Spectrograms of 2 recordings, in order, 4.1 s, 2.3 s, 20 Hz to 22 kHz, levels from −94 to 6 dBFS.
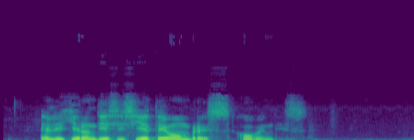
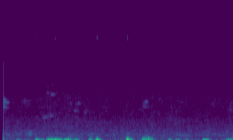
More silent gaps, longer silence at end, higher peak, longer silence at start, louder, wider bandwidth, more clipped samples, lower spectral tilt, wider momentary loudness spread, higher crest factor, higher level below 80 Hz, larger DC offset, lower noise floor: neither; first, 1.4 s vs 0 s; first, -4 dBFS vs -16 dBFS; about the same, 0.4 s vs 0.35 s; first, -20 LUFS vs -40 LUFS; about the same, 7.2 kHz vs 6.6 kHz; neither; second, -8 dB/octave vs -10.5 dB/octave; about the same, 12 LU vs 12 LU; about the same, 18 dB vs 22 dB; second, -56 dBFS vs -46 dBFS; neither; first, -65 dBFS vs -61 dBFS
